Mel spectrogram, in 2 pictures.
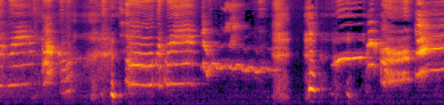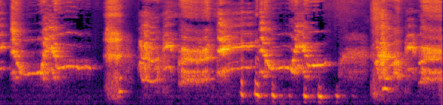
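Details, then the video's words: Captive male Superb Parrot, showing off singing and mimicking, mixes clear whistled phrases, some long and level, with speech-like chatter and sharp squeaks in a varied, irregular stream indoors. "Superb Parrot Malibu showing off his singing and mimicking skills"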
